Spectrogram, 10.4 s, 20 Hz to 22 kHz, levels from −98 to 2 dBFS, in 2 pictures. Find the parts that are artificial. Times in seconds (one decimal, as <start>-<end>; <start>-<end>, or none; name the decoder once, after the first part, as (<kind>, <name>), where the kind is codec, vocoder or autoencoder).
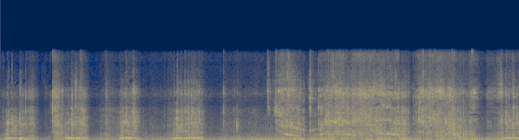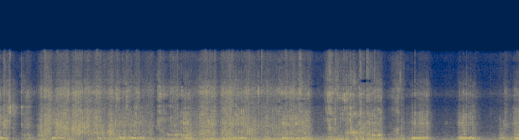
4.9-6.2 (vocoder, BigVGAN v2); 9.4-10.0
